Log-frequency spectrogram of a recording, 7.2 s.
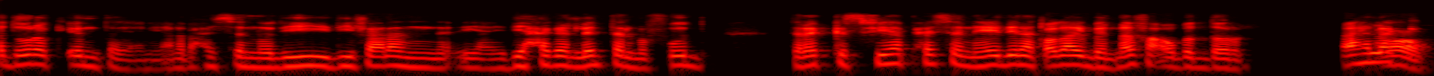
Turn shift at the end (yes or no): no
